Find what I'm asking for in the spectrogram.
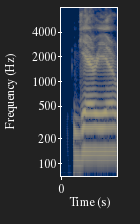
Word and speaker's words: Guerrier: Is it like Gruyere? – No, not quite. It's Guerrier Roser.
